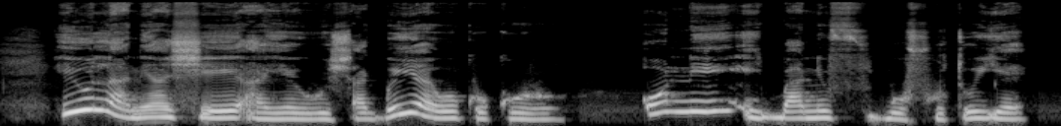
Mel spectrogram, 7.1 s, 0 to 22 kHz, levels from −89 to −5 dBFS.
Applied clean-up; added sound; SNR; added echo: none; none; none; none.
